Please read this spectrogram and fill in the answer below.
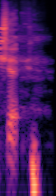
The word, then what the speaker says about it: Chic: Oh, it's actually Chick. – It's actually Chick, yeah, but it's spelt like as in Chic.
